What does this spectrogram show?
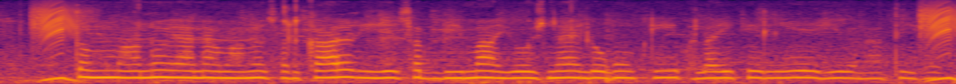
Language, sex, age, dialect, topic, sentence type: Hindi, female, 25-30, Kanauji Braj Bhasha, banking, statement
